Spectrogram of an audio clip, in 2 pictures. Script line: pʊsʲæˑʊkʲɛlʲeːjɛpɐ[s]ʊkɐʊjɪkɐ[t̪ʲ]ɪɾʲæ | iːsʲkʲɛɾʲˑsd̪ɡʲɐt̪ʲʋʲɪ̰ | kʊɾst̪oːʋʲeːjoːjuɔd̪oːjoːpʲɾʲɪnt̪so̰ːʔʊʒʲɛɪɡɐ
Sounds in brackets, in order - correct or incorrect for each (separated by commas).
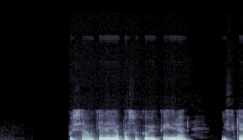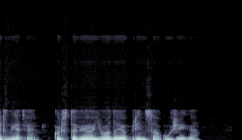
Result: correct, incorrect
